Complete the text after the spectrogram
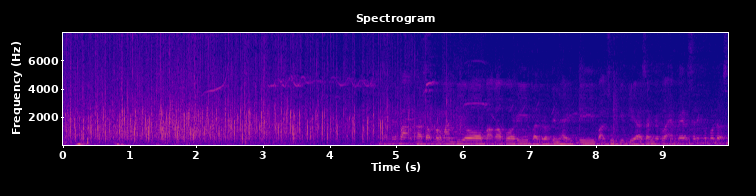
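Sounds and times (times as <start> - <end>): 
audience at a speech applauding for NU: 0.0 - 6.4
speech: 5.0 - 9.9.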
